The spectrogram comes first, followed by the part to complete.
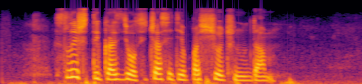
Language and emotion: Russian, angry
